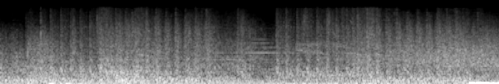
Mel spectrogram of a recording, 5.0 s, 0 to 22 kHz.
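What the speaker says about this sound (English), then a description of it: "Panther taking hits with the field gun." Field gun shells striking a Panther tank in Company of Heroes 2, a steady dense barrage of battle noise and crackling fire, with a sharper loud impact right at the end.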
